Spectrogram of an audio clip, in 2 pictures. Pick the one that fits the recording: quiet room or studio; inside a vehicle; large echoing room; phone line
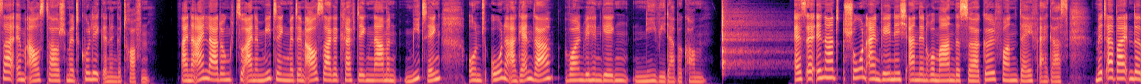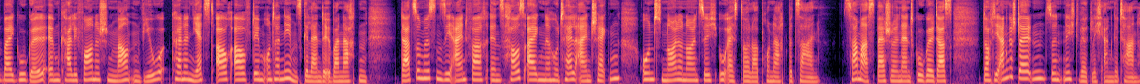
quiet room or studio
